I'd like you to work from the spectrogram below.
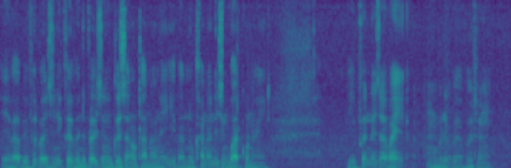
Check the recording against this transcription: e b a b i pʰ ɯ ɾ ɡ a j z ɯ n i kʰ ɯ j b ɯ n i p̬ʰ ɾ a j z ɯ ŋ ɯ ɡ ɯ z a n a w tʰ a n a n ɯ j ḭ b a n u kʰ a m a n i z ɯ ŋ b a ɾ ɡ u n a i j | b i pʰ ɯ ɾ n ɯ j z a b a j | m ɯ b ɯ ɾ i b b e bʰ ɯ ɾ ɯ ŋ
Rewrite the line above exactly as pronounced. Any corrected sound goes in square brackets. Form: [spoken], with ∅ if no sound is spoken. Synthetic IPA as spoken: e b a b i pʰ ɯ ɾ [b] a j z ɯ n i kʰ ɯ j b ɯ n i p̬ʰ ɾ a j z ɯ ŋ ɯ ɡ ɯ z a n a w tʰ a n a n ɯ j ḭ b a n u kʰ a [n] a n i z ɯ ŋ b a ɾ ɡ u n a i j | b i pʰ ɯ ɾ n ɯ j z a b a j | m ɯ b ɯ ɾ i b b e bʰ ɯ ɾ ɯ ŋ

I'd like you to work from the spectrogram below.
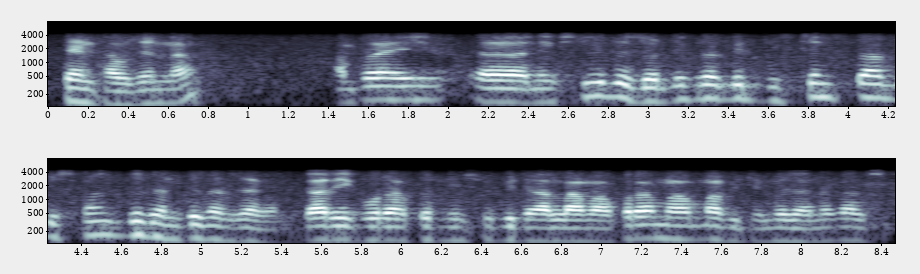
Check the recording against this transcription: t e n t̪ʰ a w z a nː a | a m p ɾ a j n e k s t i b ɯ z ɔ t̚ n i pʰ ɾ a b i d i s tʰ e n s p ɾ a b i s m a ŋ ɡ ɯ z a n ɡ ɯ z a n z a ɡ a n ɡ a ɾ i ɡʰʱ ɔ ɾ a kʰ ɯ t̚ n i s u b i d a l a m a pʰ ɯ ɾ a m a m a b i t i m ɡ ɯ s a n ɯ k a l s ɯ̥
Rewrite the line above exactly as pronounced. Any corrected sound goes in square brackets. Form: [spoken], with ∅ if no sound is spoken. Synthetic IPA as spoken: t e n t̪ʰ a w z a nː a | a m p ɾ a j n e k s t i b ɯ z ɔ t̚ n i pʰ ɾ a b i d i s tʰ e n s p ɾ a b i s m a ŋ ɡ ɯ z a n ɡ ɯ z a n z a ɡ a n ɡ a ɾ i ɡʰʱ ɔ ɾ a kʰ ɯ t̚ n i s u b i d a l a m a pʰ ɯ ɾ a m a m a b i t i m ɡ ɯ [z] a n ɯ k a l s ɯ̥

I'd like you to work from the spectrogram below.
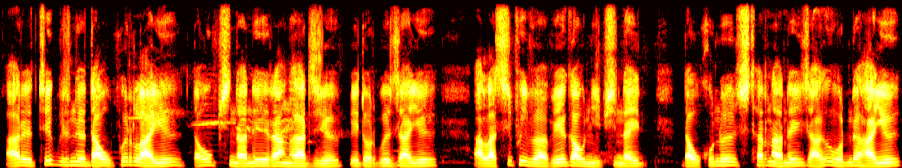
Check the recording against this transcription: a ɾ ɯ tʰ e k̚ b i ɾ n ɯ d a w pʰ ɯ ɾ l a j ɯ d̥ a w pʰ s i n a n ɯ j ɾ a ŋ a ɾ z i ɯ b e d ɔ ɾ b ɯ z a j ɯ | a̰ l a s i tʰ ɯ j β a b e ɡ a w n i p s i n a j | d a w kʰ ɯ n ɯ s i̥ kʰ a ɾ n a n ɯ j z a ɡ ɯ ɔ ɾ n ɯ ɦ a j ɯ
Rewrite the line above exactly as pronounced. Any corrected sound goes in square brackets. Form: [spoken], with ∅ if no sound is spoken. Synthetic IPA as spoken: a ɾ ɯ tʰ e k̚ b i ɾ n ɯ d a w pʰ ɯ ɾ l a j ɯ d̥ a w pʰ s i n a n ɯ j ɾ a ŋ a ɾ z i ɯ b e d ɔ ɾ b ɯ z a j ɯ | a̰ l a s i [pʰ] ɯ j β a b e ɡ a w n i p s i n a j | d a w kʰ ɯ n ɯ s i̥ [tʰ] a ɾ n a n ɯ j z a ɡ ɯ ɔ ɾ n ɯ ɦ a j ɯ

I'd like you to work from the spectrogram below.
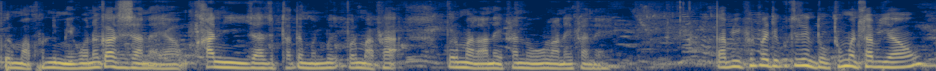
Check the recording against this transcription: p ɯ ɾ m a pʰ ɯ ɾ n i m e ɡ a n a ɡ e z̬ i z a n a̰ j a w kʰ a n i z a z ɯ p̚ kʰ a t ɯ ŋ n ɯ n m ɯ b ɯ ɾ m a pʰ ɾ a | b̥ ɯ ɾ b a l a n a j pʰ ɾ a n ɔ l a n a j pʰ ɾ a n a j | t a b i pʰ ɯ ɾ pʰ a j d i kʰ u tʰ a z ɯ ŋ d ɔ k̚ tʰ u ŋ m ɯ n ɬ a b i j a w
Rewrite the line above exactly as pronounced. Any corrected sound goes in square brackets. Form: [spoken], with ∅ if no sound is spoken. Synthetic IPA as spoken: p ɯ ɾ m a pʰ ɯ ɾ n i m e ɡ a n a ɡ [a] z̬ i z a n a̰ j a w kʰ a n i z a z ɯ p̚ [tʰ] a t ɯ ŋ [m] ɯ n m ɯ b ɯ ɾ m a pʰ ɾ a | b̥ ɯ ɾ [m] a l a n a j pʰ ɾ a n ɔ l a n a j pʰ ɾ a n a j | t a b i pʰ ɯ ɾ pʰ a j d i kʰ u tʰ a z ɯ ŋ d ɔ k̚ tʰ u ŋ m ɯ n ɬ a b i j a w

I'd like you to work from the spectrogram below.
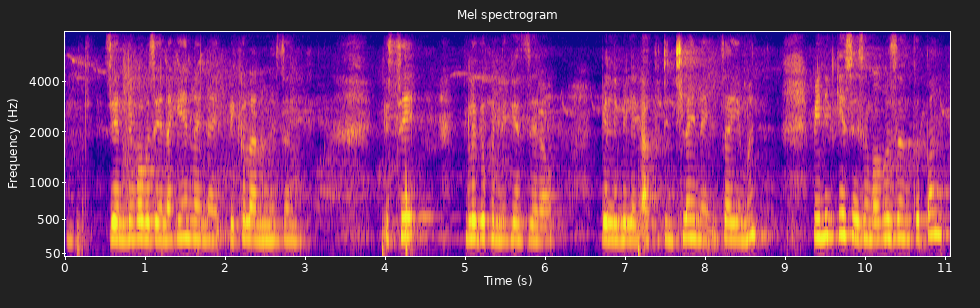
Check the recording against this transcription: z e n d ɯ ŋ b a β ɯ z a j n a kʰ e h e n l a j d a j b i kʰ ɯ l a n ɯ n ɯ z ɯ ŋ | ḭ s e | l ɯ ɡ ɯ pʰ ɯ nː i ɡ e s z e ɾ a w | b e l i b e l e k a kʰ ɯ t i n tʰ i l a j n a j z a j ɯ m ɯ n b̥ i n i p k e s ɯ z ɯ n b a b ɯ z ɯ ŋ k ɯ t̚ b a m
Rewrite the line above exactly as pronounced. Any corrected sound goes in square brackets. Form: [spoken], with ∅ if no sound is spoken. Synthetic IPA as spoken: z e n d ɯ ŋ b a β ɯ z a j n a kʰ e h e n l a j [n] a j b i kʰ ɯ l a n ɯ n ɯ z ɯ ŋ | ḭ s e | l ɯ ɡ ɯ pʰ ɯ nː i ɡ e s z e ɾ a w | b e l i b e l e k a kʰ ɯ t i n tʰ i l a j n a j z a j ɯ m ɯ n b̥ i n i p k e s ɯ z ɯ [ŋ] b a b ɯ z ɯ ŋ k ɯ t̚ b a [ŋ]

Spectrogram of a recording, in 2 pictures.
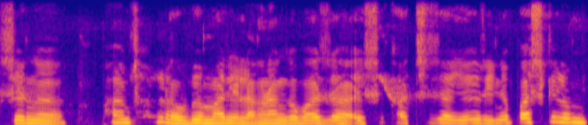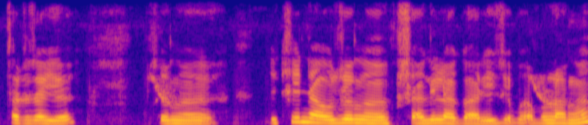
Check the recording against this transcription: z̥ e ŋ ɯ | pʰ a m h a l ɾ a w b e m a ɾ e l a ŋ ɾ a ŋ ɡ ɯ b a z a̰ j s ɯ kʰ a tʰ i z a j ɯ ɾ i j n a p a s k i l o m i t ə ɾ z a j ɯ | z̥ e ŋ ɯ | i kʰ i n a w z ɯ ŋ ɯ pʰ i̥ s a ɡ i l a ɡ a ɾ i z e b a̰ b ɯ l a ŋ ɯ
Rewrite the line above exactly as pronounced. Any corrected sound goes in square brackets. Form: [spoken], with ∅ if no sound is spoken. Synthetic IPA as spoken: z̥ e ŋ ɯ | pʰ a m [s] a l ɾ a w b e m a ɾ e l a ŋ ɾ a ŋ ɡ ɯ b a z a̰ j s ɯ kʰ a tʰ i z a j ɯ ɾ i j n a p a s k i l o m i t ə ɾ z a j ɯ | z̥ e ŋ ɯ | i kʰ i n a w z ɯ ŋ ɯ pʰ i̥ s a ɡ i l a ɡ a ɾ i z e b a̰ b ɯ l a ŋ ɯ

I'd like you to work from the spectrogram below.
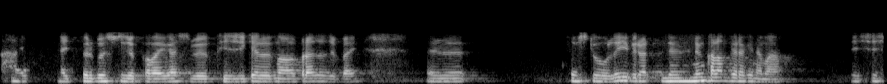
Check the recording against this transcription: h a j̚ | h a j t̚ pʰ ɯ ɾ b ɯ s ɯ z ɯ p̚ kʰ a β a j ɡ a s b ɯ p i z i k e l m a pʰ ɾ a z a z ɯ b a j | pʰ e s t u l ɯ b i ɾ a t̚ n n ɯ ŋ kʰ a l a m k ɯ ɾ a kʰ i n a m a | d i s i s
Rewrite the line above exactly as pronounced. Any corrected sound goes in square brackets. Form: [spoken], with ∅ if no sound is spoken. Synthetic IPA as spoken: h a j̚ | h a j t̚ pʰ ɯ ɾ b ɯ s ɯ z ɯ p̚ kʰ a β a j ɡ a s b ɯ [pʰ] i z i k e l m a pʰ ɾ a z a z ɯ b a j | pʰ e s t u l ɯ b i ɾ a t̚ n n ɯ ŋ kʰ a l a m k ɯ ɾ a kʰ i n a m a | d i s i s

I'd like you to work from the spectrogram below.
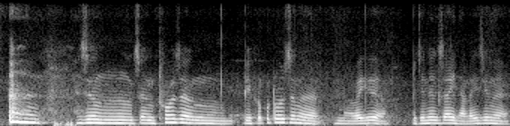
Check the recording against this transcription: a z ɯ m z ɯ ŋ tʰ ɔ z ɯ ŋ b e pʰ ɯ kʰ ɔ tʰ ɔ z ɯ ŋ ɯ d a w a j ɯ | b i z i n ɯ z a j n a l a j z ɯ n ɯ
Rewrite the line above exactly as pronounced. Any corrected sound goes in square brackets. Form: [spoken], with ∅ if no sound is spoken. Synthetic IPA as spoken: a z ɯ [ŋ] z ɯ ŋ tʰ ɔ z ɯ ŋ b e pʰ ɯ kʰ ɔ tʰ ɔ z ɯ ŋ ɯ [n] a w a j ɯ | b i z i n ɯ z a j n a l a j z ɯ [ŋ] ɯ

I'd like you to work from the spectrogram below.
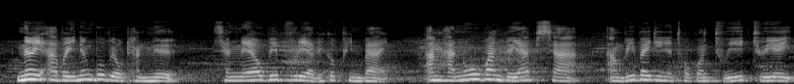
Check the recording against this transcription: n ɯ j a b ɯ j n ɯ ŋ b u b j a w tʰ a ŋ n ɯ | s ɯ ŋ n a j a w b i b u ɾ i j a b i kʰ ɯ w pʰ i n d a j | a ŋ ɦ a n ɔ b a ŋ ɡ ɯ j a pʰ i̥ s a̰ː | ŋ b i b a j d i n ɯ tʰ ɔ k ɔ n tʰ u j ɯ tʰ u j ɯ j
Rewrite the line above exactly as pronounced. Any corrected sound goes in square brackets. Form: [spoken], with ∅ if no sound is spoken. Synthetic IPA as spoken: n ɯ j a b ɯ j n ɯ ŋ b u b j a w tʰ a ŋ n ɯ | s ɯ ŋ n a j a w b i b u ɾ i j a b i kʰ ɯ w pʰ i n [b] a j | a ŋ ɦ a n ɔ b a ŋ ɡ ɯ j a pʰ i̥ s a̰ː | ŋ b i b a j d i n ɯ tʰ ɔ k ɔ n tʰ u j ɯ tʰ u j ɯ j

